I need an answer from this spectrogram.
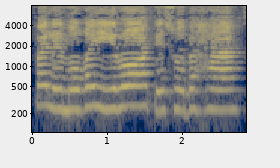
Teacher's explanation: صاد از heavy letter. اس کو سین کی طرح نہیں پڑھنا ہے.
